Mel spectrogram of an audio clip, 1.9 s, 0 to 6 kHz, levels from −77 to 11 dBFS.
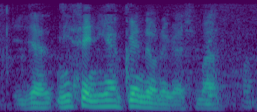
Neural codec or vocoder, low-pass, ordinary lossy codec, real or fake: none; 5.4 kHz; AAC, 48 kbps; real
